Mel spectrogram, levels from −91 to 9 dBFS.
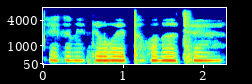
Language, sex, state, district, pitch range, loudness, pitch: Bengali, female, West Bengal, Cooch Behar, 215-220 Hz, -17 LUFS, 215 Hz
